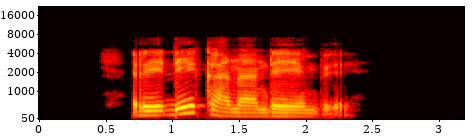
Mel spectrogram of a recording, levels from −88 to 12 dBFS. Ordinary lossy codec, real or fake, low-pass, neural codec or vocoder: AAC, 48 kbps; real; 7.2 kHz; none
